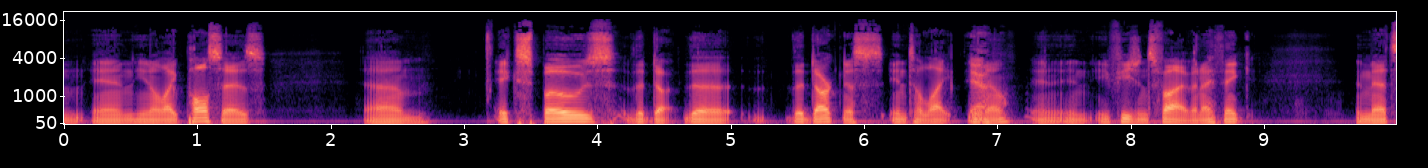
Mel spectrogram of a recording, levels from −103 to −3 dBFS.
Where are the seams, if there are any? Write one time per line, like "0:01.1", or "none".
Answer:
0:06.7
